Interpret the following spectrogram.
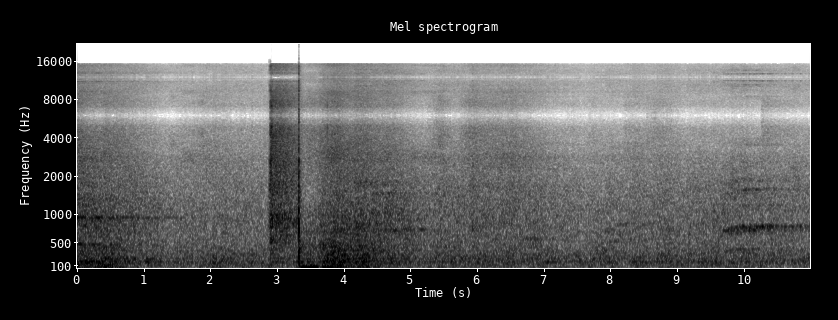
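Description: Ice hockey play at the goal: a brief, bright scrape of skate blades on ice about three seconds in, ended by a sharp crack, over the steady hiss of skating on the rink. A dull thump comes right at the start.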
